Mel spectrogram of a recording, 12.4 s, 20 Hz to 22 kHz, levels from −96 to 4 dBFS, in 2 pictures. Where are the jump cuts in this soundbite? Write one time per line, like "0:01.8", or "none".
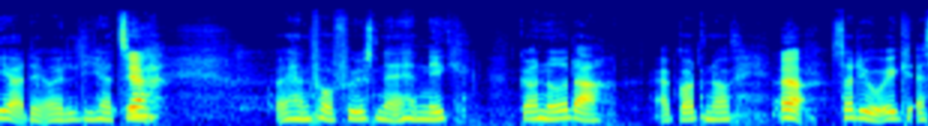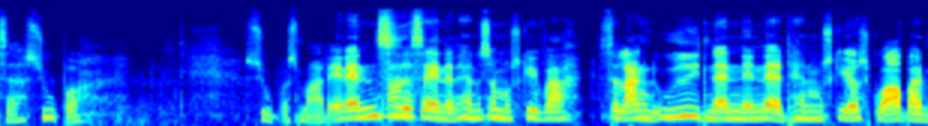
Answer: none

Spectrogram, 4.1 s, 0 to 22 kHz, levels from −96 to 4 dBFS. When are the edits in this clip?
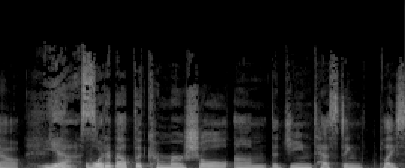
0:02.7

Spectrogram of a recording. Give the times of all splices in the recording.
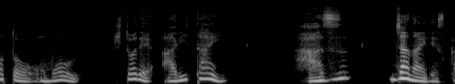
none

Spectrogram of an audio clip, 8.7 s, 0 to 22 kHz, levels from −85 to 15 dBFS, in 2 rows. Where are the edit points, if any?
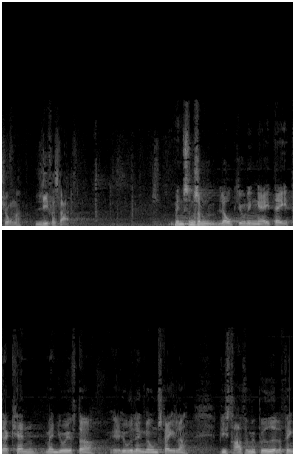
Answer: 0:02.4

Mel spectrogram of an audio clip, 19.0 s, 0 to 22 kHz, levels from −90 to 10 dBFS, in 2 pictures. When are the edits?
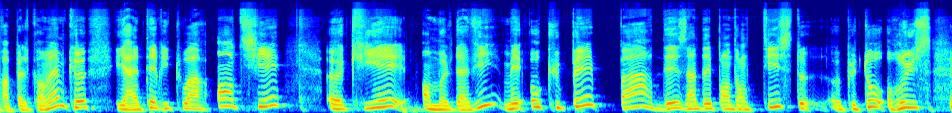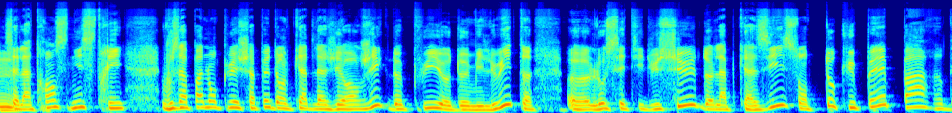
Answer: none

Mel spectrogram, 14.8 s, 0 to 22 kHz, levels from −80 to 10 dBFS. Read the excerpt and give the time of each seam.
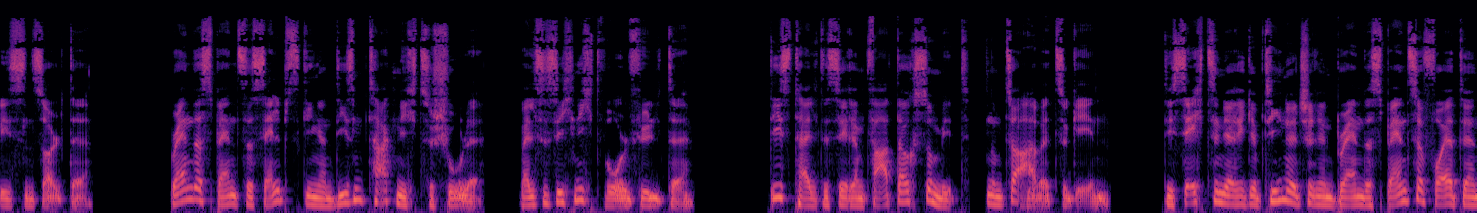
0:09.9
0:11.5

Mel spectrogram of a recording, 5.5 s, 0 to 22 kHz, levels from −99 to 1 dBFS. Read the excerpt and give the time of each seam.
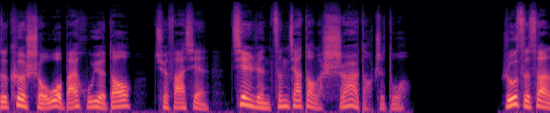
0:01.4

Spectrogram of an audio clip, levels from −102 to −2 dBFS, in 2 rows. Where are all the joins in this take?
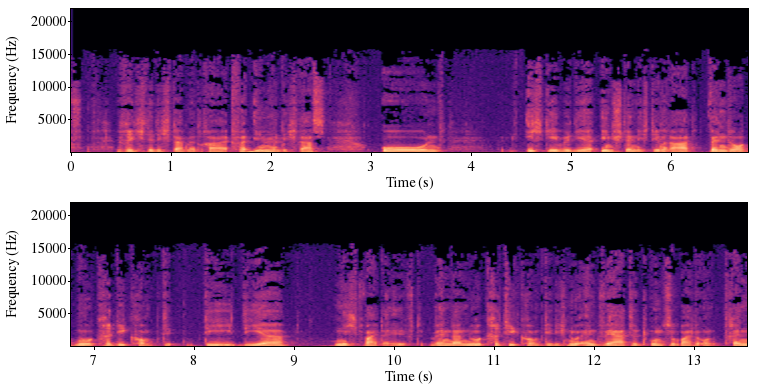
0:01.6
0:06.3

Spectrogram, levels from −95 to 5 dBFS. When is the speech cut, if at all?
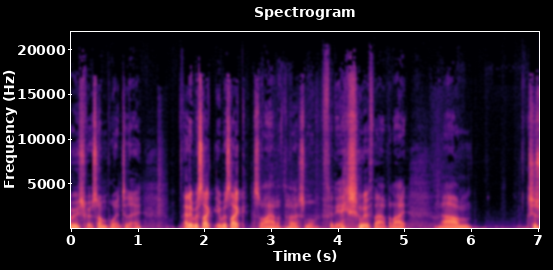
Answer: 0:02.7

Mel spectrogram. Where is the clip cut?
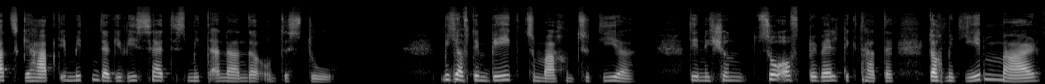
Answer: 0:06.9
0:09.2

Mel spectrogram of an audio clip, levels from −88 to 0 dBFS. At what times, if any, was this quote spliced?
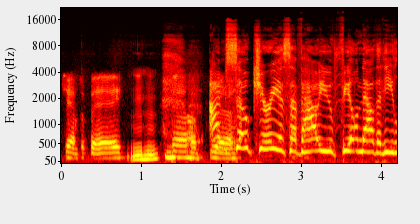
0:01.2

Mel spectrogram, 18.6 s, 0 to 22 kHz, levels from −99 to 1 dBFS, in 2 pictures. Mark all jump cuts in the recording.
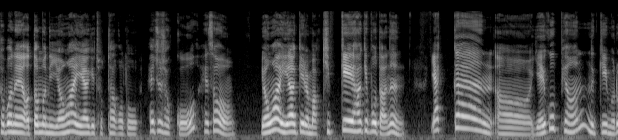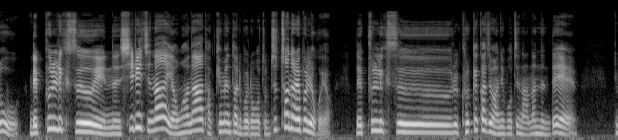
0:14.5

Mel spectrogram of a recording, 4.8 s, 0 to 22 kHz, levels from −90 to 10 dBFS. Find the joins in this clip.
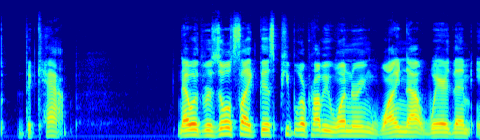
none

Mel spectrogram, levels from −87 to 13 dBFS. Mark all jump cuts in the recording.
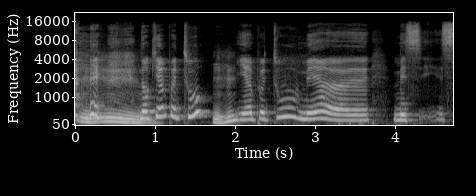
none

